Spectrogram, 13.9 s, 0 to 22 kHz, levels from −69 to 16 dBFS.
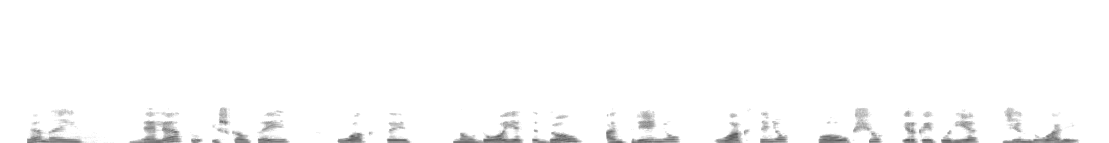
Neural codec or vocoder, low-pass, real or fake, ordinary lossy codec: none; 5.4 kHz; real; MP3, 32 kbps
